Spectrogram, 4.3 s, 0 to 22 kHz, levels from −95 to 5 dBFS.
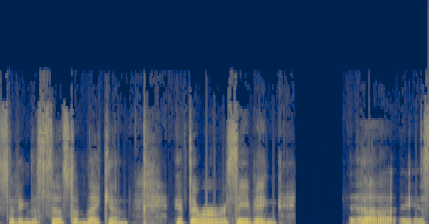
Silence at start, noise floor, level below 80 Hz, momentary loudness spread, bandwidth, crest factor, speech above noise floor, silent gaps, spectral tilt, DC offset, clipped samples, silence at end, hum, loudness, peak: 0 s; -59 dBFS; -48 dBFS; 11 LU; 15 kHz; 20 dB; 37 dB; none; -5 dB/octave; under 0.1%; under 0.1%; 0 s; none; -23 LUFS; -4 dBFS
